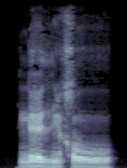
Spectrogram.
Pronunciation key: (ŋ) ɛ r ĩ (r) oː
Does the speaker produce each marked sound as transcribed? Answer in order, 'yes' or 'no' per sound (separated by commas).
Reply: yes, no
